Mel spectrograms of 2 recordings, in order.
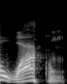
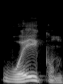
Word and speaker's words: Wacom: sendo a mais famosa a Wacom ou Wacom, dependendo da pronúncia que você quiser utilizar.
